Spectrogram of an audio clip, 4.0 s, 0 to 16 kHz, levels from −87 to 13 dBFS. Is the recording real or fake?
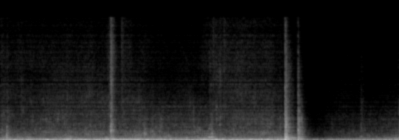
fake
